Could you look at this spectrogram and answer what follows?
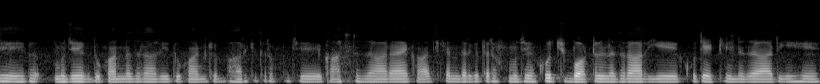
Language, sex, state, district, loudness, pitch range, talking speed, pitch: Hindi, male, West Bengal, Jhargram, -23 LUFS, 125-135 Hz, 255 wpm, 130 Hz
